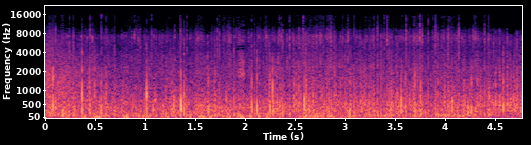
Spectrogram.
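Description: Large fireworks display: a continuous crackling hiss of bursting shells, with many sharp cracks and pops scattered through it.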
